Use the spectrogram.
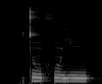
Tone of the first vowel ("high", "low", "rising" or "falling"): high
